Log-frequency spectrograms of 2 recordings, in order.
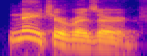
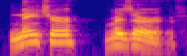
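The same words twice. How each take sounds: First: The two R sounds merge into one. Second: The two R sounds are said separately. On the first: The speaker calls it right. "it just sounds like one R" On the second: The speaker calls it wrong. "we don't have to get nature reserve"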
